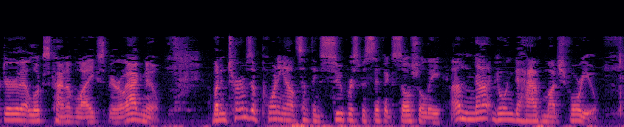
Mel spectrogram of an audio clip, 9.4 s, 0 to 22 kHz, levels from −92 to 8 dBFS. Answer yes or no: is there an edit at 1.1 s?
no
